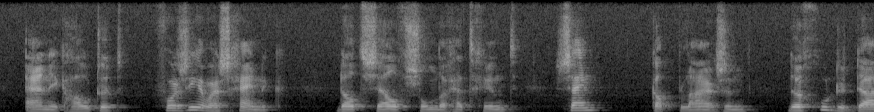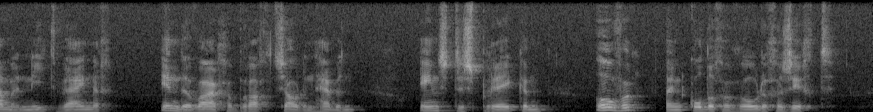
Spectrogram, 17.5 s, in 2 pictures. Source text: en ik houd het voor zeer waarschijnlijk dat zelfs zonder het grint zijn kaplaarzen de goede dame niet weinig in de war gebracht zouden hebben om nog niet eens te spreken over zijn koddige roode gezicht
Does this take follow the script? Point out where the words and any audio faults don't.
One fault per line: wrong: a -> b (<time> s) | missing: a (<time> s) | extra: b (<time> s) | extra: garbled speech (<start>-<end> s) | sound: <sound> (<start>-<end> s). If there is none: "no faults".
missing: om nog niet (12.4 s)
sound: dropout (15.3-15.4 s)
